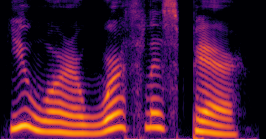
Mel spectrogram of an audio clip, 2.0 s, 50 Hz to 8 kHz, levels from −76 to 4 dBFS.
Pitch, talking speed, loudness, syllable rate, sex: 230 Hz, 150 wpm, -15 LUFS, 4.1 syllables/s, female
